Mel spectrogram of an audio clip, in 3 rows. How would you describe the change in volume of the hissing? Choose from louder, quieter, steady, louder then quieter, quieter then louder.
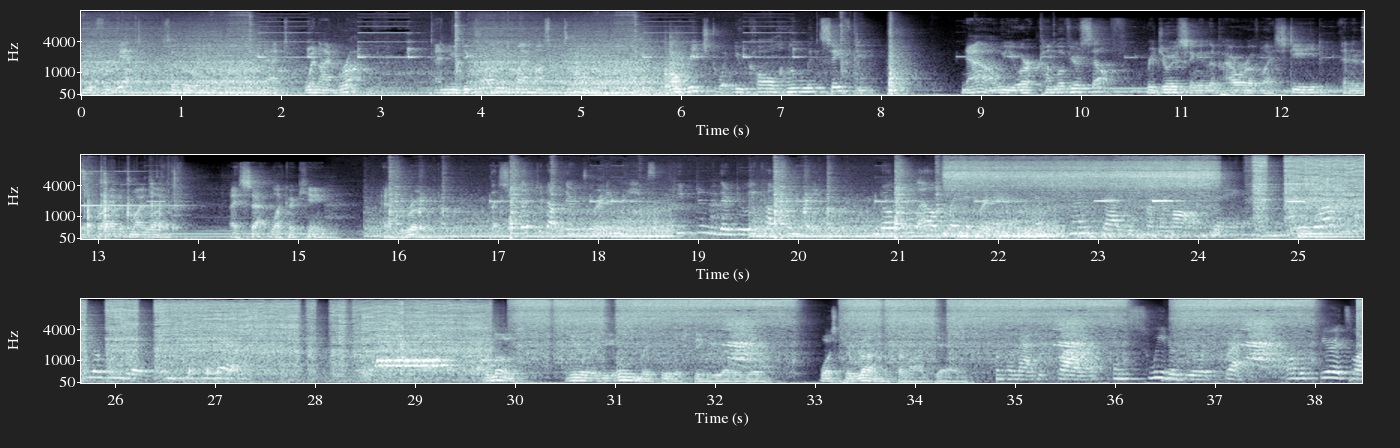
steady.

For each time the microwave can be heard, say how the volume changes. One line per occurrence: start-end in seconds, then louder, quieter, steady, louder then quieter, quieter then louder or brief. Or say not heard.
0.0-25.8 quieter then louder.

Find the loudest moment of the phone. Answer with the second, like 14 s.
29 s.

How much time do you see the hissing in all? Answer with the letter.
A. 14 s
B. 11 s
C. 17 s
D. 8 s
C.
